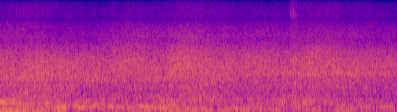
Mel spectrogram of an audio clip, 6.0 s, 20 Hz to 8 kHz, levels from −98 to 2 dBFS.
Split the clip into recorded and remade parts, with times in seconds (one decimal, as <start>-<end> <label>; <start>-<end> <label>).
0.0-1.1 recorded; 1.1-1.8 remade; 1.8-3.6 recorded; 3.6-5.5 remade; 5.5-6.0 recorded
